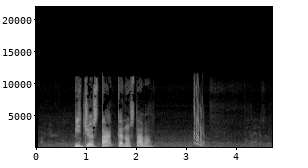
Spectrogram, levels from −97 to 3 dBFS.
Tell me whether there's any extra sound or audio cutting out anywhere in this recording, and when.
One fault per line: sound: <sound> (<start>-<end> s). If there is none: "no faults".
sound: dropout (1.2-1.3 s)
sound: chirp (3.2-3.4 s)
